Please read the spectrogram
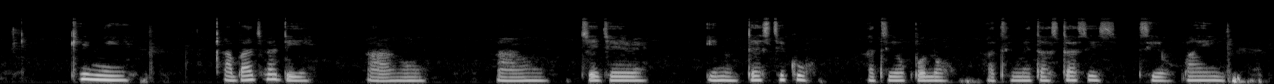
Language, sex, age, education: Yoruba, female, 15-29, tertiary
